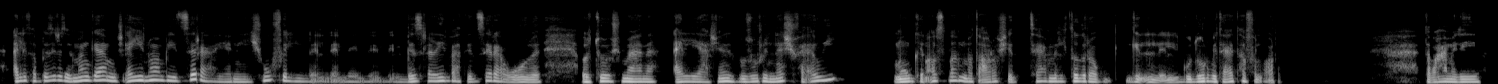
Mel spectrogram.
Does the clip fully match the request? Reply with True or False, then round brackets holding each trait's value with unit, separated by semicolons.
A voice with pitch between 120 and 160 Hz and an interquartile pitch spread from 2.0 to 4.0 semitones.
False (135 Hz; 4.7 semitones)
